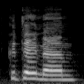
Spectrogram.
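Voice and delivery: high, loud formal servant voice; servant's greeting. Acted. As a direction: announce yourself loudly, pitched well up. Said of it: "said a servant to Raven".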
